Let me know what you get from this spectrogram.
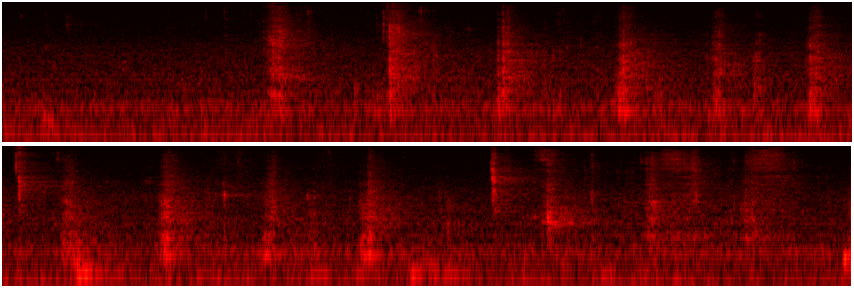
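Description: A person chewing rice eaten by hand, with short wet mouth clicks and lip smacks coming irregularly, about two a second.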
